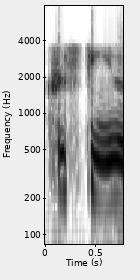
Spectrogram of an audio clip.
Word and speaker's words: Christine: Then uh, Christine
